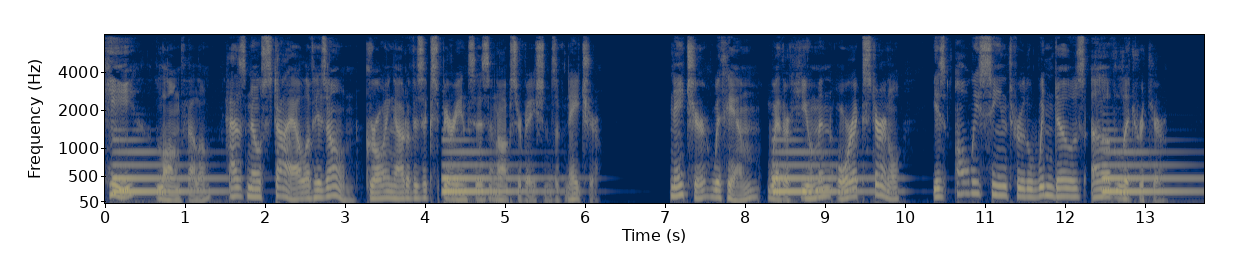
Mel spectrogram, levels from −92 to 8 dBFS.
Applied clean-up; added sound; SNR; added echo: neural mask model RNNoise.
